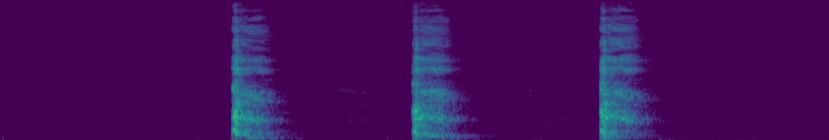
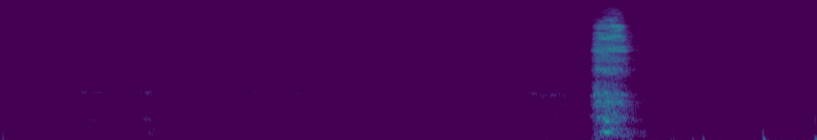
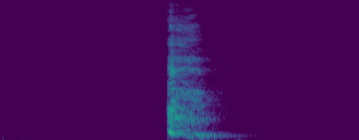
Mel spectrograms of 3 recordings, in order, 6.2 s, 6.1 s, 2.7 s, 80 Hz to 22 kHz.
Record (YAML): three_cough_length: 6.2 s
three_cough_amplitude: 4146
three_cough_signal_mean_std_ratio: 0.27
exhalation_length: 6.1 s
exhalation_amplitude: 1345
exhalation_signal_mean_std_ratio: 0.19
cough_length: 2.7 s
cough_amplitude: 2646
cough_signal_mean_std_ratio: 0.26
survey_phase: beta (2021-08-13 to 2022-03-07)
age: 45-64
gender: Female
wearing_mask: 'No'
symptom_none: true
symptom_onset: 12 days
smoker_status: Never smoked
respiratory_condition_asthma: false
respiratory_condition_other: false
recruitment_source: REACT
submission_delay: 2 days
covid_test_result: Negative
covid_test_method: RT-qPCR
influenza_a_test_result: Negative
influenza_b_test_result: Negative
